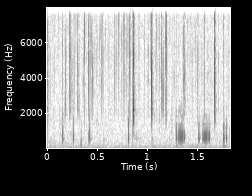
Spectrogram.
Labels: {"label": "biophony, knock croak", "recorder": "SoundTrap 300"}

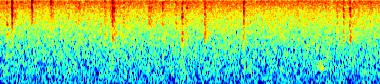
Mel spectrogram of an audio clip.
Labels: {"label": "ambient", "recorder": "HydroMoth"}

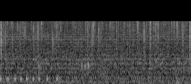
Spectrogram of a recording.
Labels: {"label": "biophony", "recorder": "SoundTrap 300"}
{"label": "anthrophony, boat engine", "recorder": "SoundTrap 300"}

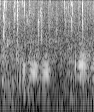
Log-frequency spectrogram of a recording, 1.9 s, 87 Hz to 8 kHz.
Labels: {"label": "biophony, croak", "recorder": "SoundTrap 500"}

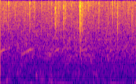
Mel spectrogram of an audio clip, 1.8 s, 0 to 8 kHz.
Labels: {"label": "biophony", "recorder": "SoundTrap 500"}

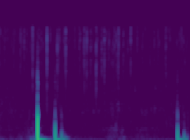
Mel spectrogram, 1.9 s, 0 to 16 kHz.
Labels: {"label": "biophony, double pulse", "recorder": "SoundTrap 300"}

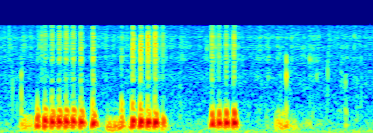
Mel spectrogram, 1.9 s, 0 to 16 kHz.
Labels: {"label": "biophony, damselfish", "recorder": "SoundTrap 600 or HydroMoth"}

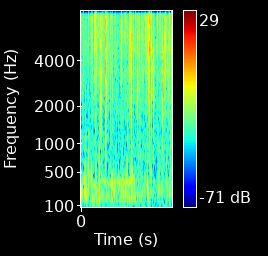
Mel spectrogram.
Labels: {"label": "biophony", "recorder": "SoundTrap 300"}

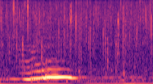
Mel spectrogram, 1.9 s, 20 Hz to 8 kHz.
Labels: {"label": "biophony", "recorder": "SoundTrap 300"}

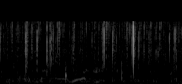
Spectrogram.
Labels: {"label": "biophony, cascading saw", "recorder": "SoundTrap 600 or HydroMoth"}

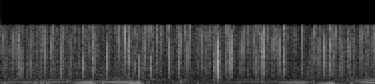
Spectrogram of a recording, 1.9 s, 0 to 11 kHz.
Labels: {"label": "biophony, cascading saw", "recorder": "SoundTrap 600 or HydroMoth"}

